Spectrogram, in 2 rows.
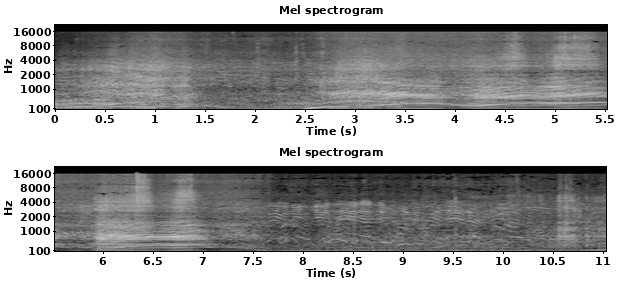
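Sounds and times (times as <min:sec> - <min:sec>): car engine revving: 0:00.0 - 0:07.8, 0:10.3 - 0:11.0.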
